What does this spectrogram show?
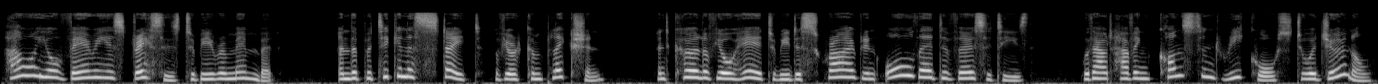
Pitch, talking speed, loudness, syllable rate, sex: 275 Hz, 150 wpm, -18 LUFS, 4.7 syllables/s, female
